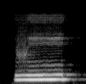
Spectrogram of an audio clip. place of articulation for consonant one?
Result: labial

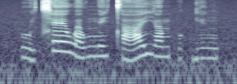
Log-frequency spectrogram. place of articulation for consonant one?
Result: palatal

